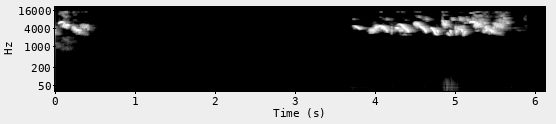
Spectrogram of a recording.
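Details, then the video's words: Singing corbatita (Double-collared Seedeater), used to teach and attract birds: a brief high note fragment, a long silence, then a two-second run of quick, sharp, high-pitched twittered notes rising and falling. "CORBATITA CANTANDO - MEDIA HORA DE CANTO DE CORBATITA"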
